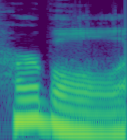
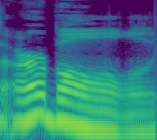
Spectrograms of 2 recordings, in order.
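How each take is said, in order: First: The word starts with an h sound. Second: The word starts without an h sound. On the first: This is the form used elsewhere. "instead of herbal" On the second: This is the American form. "American English with herbal"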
